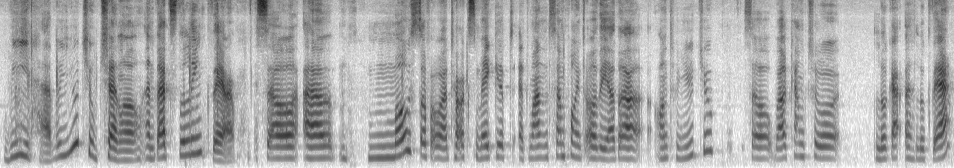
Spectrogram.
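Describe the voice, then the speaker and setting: High-voiced woman speaking in front of an audience. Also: measured pace. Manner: addressing an audience in a room. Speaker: meetup organizer and host. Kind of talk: informal welcome presentation with announcements. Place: meetup room with live audience and online stream.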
